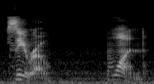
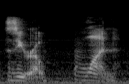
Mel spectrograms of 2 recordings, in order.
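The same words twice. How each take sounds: First: It is said slowly, as separate numbers. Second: It is said quickly, run closer together.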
